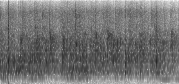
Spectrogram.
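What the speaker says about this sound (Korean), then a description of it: "네, 박수." An audience at a Korean music concert applauds a guest being introduced, a thick continuous wash of clapping that holds steady throughout, with a brief voice briefly audible near the end.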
